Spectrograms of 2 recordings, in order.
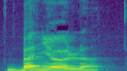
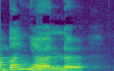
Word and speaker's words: bagnole: Presta atenção aqui nessa pronúncia, tá? Porque você não vai falar nem voiture, nem vai falar caisse nem vai falar banhol, tá? Esse E no final, ele é mudo. – Uhum. E aí, o importante também é esse GN, porque às vezes a gente fica querendo pronunciar bagnola. – Não. Esse GN é como o NH em português, mas um pouco mais forte. Ou seja, bagnol, bagnol.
